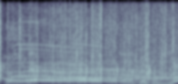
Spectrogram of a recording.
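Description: A small group in a studio cheers and whoops loudly over brisk, steady clapping, welcoming a band's new song release. Energetic, with several voices holding sustained, sliding shouts for the whole stretch.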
